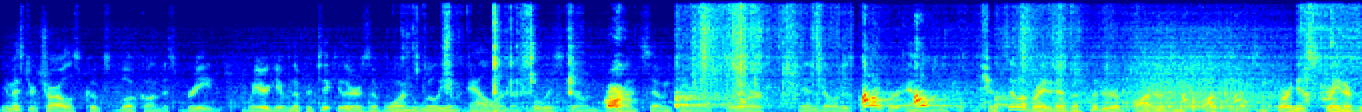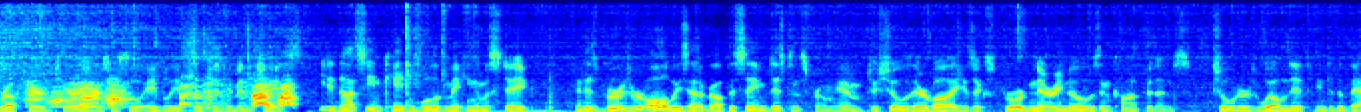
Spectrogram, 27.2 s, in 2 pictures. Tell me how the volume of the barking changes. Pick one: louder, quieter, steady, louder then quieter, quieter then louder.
quieter then louder.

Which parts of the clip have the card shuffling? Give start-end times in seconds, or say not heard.
4.1-5.8, 17.6-19.2.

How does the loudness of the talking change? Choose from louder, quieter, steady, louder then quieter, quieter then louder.
louder.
